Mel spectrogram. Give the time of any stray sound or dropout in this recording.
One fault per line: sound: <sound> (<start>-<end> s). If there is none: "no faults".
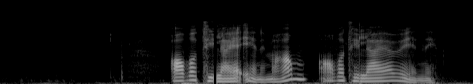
sound: dropout (2.1-2.2 s)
